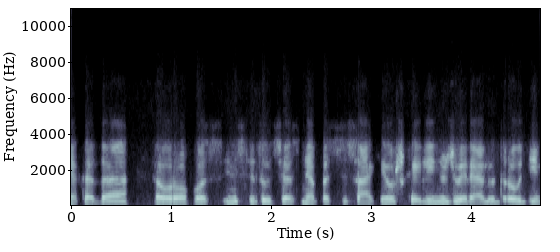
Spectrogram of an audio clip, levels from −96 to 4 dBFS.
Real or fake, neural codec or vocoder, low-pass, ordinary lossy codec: real; none; 7.2 kHz; Opus, 24 kbps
